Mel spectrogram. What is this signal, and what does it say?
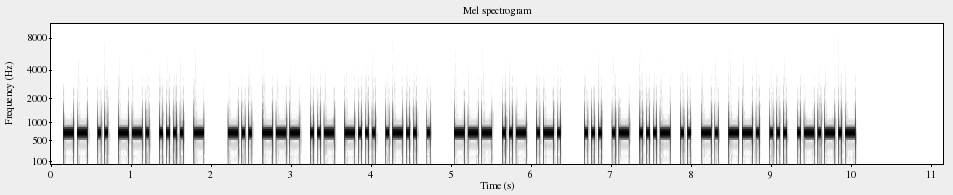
Morse code, heard as a keyed tone, about 28 wpm, 700 Hz. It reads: MIGHT DOUBLE OUR SAVINGS.
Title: Sentences from Top 1400 Words 28wpm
